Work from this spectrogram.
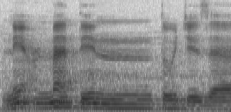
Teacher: Lafaz ni'matin tujza itu dibaca samar-samar karena kasrah tanwin bertemu dengan ta. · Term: ikhfa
